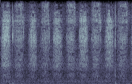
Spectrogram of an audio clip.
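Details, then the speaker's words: Apple HomePod during repair, subwoofer bent too far while being refitted: fast fluttering, rubbing rasp pulsing about five times a second over a low hum, as the bent woofer can't sit flat or seal and air leaks. "that's what a bent up subwoofer that doesn't seal quite right sounds like. No matter how much I push down on it, it's not going to seal because that bend isn't letting it sit flat."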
